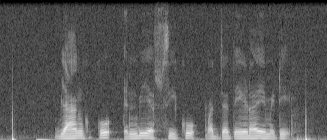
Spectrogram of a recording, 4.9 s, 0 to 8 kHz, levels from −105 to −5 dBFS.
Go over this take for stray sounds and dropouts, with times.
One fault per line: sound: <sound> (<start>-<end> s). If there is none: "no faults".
no faults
